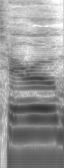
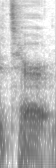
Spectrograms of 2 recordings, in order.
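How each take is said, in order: First: "tarot" with an open OH ending; correct silent T. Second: "tarot" with a final T heard; casual sounded T. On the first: Telling co-host the proper way, "tarot" with silent T. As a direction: say "tarot" as TARR-oh, no final T. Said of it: "I think it's pronounced tarot". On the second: Suggesting the less douchey way, "tarot" with sounded T. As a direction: say "tarot" as TARR-ut. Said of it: "we can just say tarot". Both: Shown as a demonstration.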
